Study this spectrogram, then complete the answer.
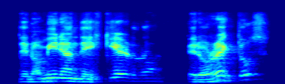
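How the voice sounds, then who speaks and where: A man is speaking. His pace is very slow. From Peru, Chincha (southern coast). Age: 70s. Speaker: farmer and former regional governor. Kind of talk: interview. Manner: hesitant, many fillers.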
